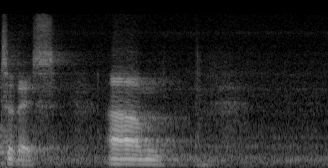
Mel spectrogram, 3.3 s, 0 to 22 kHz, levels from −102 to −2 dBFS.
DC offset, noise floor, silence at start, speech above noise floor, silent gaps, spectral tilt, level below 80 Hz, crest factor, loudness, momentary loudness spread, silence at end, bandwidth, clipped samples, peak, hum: under 0.1%; -67 dBFS; 0 s; 26 dB; none; -4.5 dB/octave; -82 dBFS; 22 dB; -42 LUFS; 26 LU; 0.3 s; 15.5 kHz; under 0.1%; -24 dBFS; none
